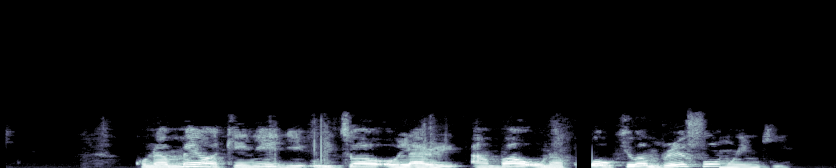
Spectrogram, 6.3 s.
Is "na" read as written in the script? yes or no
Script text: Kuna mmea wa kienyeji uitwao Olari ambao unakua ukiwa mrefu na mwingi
no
